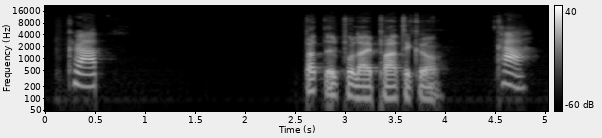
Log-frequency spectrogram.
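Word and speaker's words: ครับ: There's only one way of pronouncing the polite particle crap.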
